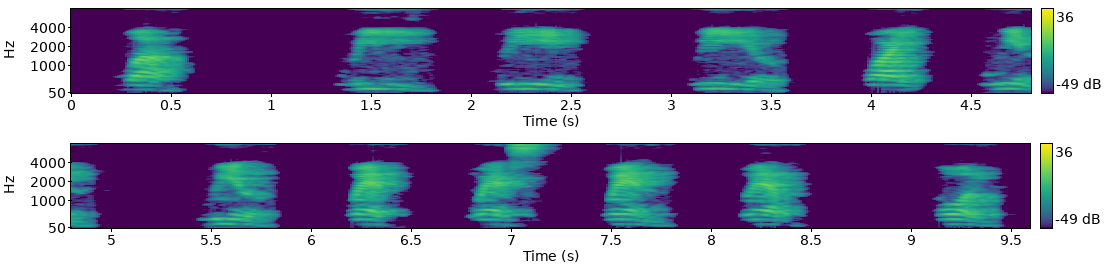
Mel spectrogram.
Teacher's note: Voice labio-velar approximant sound wa, we, wheel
